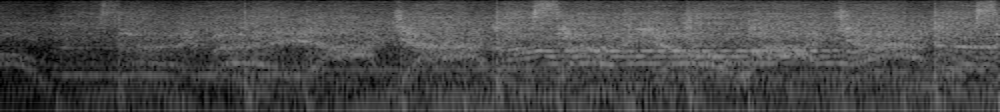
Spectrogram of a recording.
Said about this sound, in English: the vocals of … on this track are incredible. Really harsh, guttural screaming.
